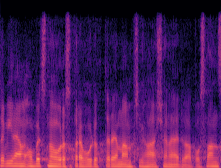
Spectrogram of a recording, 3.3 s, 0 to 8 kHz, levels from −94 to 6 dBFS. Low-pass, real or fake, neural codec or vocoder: 7.2 kHz; fake; autoencoder, 48 kHz, 32 numbers a frame, DAC-VAE, trained on Japanese speech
